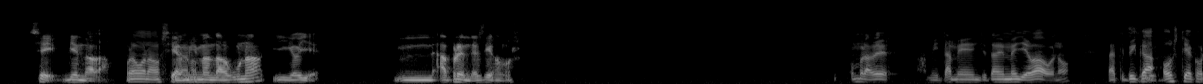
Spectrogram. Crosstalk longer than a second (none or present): none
